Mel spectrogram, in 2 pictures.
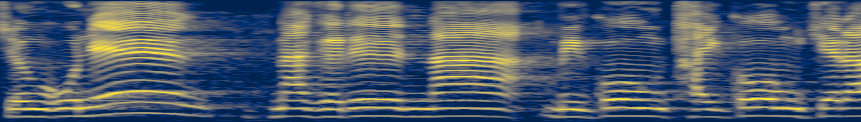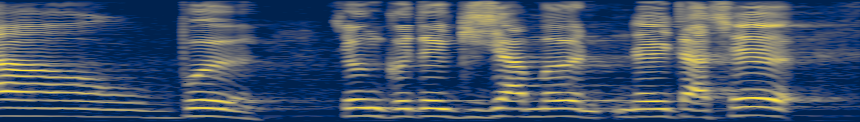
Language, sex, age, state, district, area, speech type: Bodo, female, 60+, Assam, Chirang, urban, spontaneous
